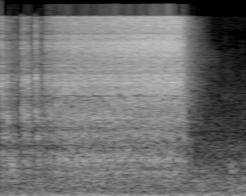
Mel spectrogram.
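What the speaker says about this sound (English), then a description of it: "let's push the steam" An espresso machine steam wand steaming milk gives a strong, steady close hiss that builds briefly and then cuts off abruptly near the end.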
